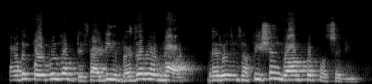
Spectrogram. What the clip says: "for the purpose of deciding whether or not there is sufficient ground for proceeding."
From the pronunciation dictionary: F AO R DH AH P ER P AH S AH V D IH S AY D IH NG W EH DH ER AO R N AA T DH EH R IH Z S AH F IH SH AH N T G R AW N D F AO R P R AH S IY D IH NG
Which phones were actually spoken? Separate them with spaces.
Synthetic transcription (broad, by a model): F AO R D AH P ER P AH S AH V D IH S AY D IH NG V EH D ER AO R N AA T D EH R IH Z S AH F IH SH AH N T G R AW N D F AO R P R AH S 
